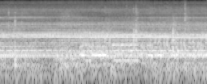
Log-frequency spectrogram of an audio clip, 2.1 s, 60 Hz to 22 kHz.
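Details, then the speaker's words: IBM PC XT 5160 that would not turn on, now with all cards and drives reconnected: quiet, steady hard drive whine with soft ticks and no grinding or scraping; the drive spins up normally. "okay everything is connected let's try this again hard drive is spinning up"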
